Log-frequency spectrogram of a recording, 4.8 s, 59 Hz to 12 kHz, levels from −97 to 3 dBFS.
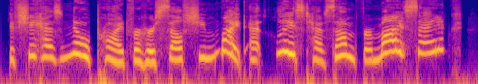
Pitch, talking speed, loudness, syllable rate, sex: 340 Hz, 200 wpm, -15 LUFS, 5.3 syllables/s, female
